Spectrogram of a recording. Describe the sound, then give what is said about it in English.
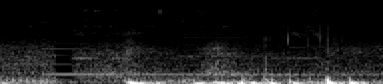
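A pressure washer of a water jet cleaning service cleaning a house runs continuously, its motor holding a steady droning hum beneath a broad rushing hiss, with irregular low thumps and knocks scattered throughout. No one speaks. “It was a, you know, a water jet, pressure jet cleaning service that the house was having done.”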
